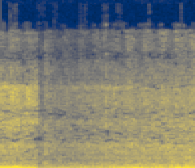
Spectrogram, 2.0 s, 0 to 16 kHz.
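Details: 2015 Volkswagen Golf 1.4 TSI in freezing weather, codes for misfires on multiple cylinders: idle with a low, uneven, lumpy beat; live data showed misfire on cylinders 1 and 3; plugs and coil packs to be checked.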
